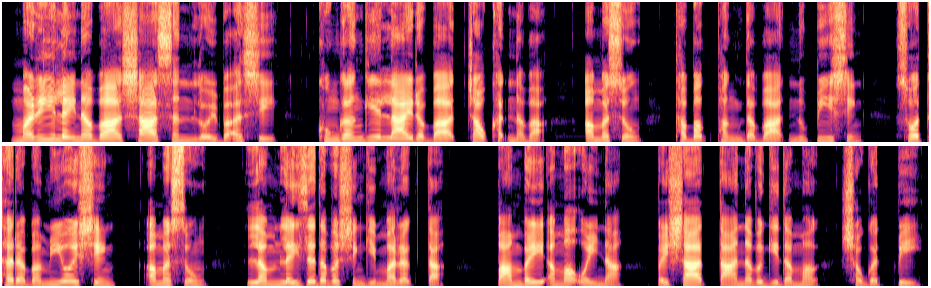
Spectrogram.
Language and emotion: Manipuri, neutral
